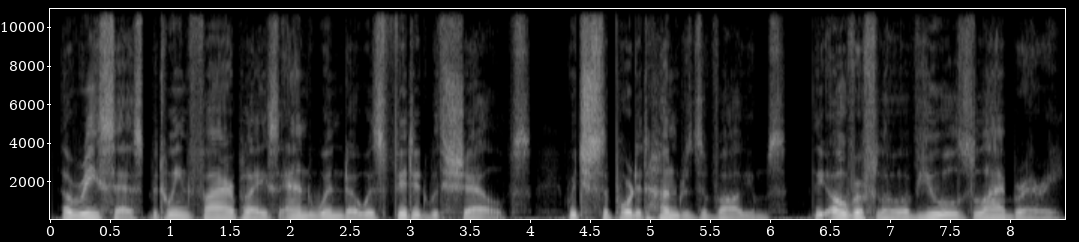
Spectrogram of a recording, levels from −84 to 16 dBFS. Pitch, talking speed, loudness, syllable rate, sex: 120 Hz, 140 wpm, -19 LUFS, 4.9 syllables/s, male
